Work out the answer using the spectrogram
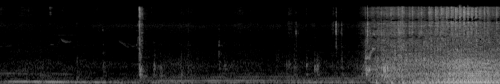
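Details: Push lawn mower that started then stalled, blamed on ethanol gas, after cleaning the plastic carburetor: a few priming clicks, then the engine catches and settles into a strong, even drone without sputtering; running properly.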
